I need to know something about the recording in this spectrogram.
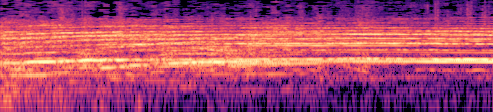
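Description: A long, loud, high-pitched held tone with many overtones, rising slightly at the start and then held level for about three seconds.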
